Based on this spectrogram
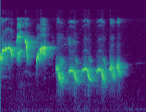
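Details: Singing white-rumped shama, played to spur other shamas into song: a few high clear whistles open the phrase, then a fast chain of lower, warbling, looping notes that ends abruptly.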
